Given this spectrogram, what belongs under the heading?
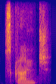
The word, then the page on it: scrunch: Indian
